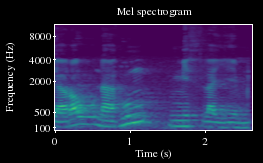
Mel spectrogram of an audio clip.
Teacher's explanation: mim yang sukun yang pertama dimasukkan kepada mim yang kedua dan dibaca dengan dengung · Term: idgham mimi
